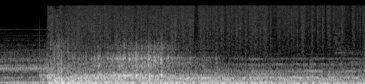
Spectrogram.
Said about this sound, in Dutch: En ineens boven een stad, Hawija, verschijnt er een bol van licht. Een geconcentreerde explosie.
